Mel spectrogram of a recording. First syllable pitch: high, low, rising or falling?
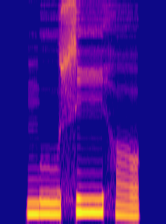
low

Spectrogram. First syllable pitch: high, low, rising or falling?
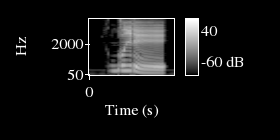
high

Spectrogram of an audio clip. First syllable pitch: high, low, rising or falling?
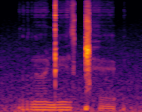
low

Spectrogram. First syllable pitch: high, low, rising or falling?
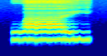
high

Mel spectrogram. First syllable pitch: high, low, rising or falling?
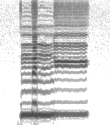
high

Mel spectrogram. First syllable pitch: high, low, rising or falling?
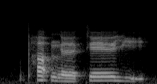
high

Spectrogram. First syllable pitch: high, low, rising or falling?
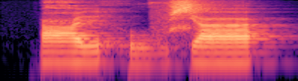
high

